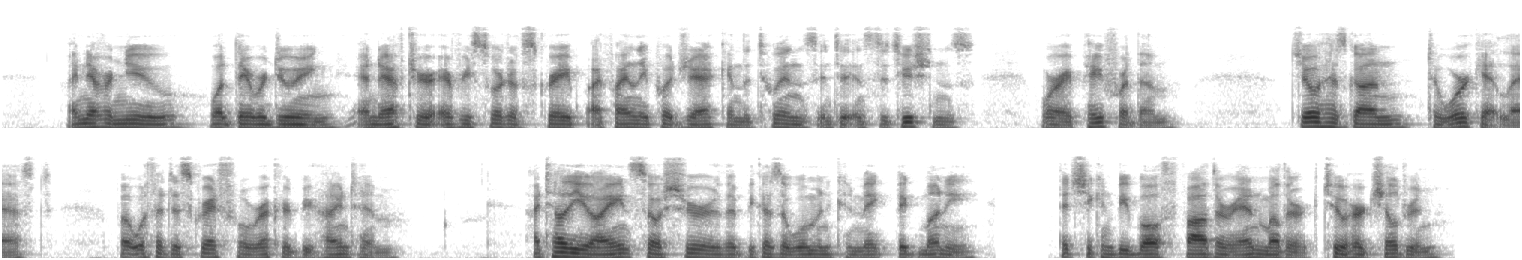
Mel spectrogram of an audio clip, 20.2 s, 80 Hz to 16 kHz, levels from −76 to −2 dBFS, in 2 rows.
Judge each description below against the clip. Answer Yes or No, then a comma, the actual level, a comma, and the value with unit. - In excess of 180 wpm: Yes, average, 200 wpm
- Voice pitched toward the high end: No, low, 100 Hz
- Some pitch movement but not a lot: No, narrow, 1.7 semitones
